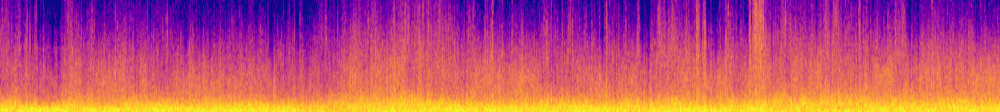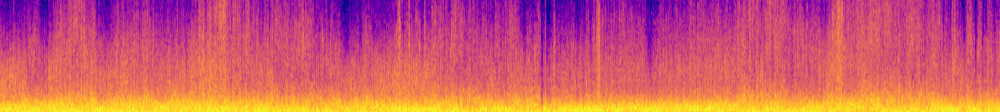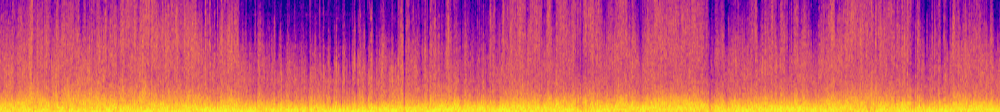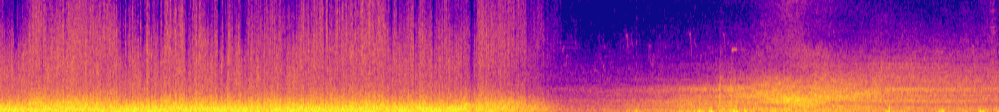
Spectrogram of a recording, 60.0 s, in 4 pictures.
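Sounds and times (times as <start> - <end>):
wind buffeting microphone: 0.0 - 59.9
freight train passing: 52.8 - 59.9.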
